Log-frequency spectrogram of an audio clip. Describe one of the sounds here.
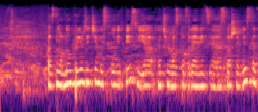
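A woman speaks into a microphone in a lively voice.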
